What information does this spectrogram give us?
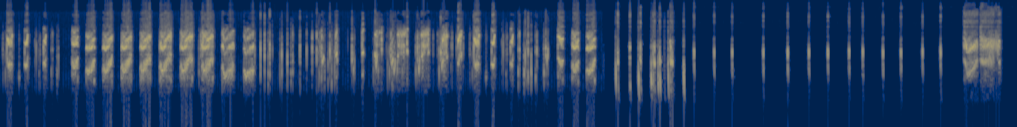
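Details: Lure call for attracting swiftlets: rattling, buzzy trills for about six seconds, then a sparse series of sharp dry clicks and a final short buzz.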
